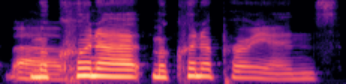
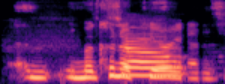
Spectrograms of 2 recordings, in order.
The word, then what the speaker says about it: Mucuna pruriens: How do you pronounce it again? – Mucuna pruriens. – Mucuna pruriens.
